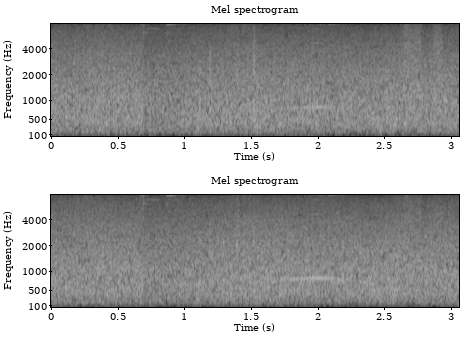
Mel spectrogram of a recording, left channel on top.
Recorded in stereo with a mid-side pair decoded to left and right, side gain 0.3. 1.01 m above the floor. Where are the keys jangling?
40° right, 1.0 m; by 2.3 s 20° right, 1.9 m.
